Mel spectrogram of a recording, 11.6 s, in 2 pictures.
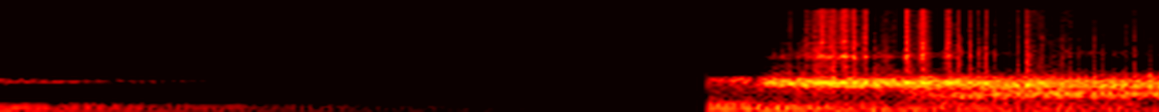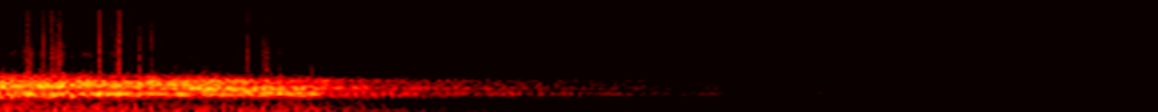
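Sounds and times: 
scary and eerie ghost sound effects: 3.6s - 9.4s.

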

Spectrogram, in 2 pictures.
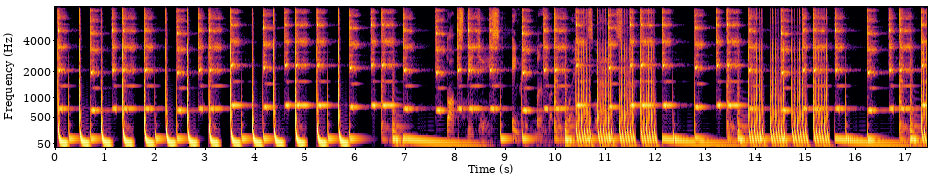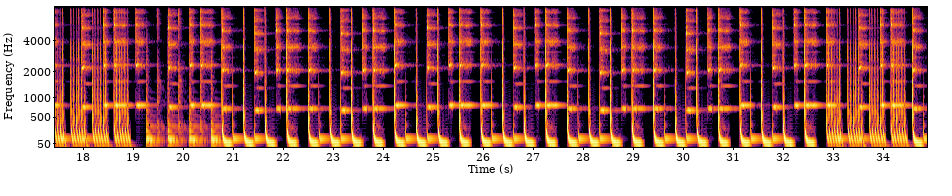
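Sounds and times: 
flute in pancadão automotivo funk: 0.0s - 34.8s
pancadão automotivo funk beat: 7.8s - 12.2s, 13.3s - 15.6s, 16.8s - 21.8s, 32.9s - 34.8s.

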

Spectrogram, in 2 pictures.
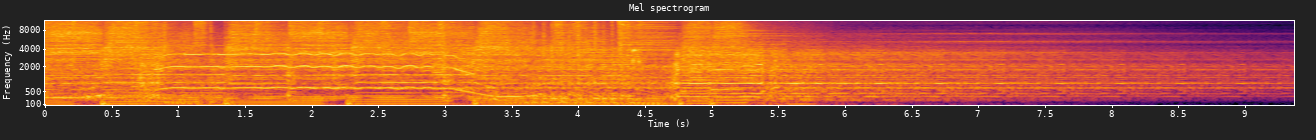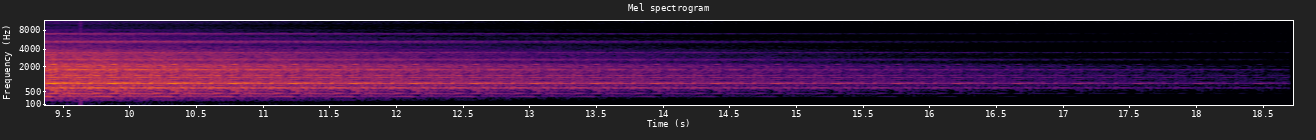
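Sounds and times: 
instrumental music: 0.0s - 9.1s.

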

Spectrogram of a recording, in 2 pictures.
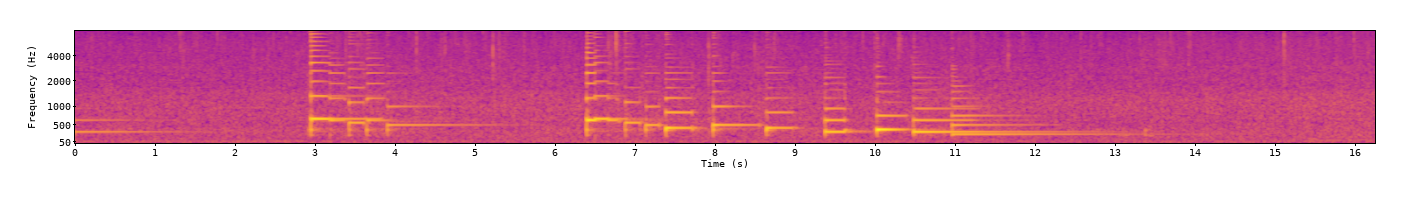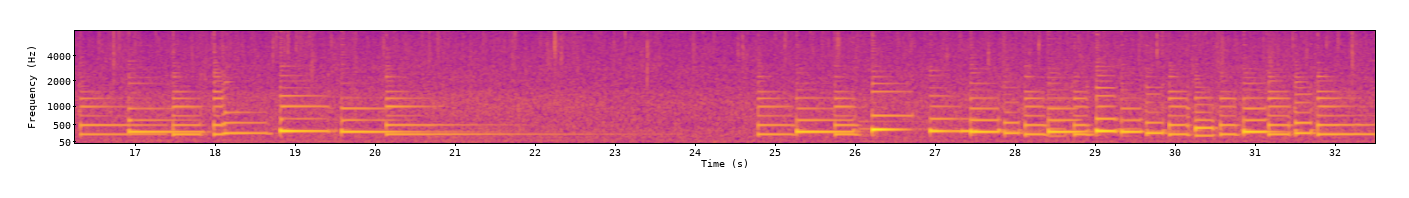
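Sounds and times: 
rain at Dongmak Beach: 0.0s - 32.5s
ukulele at Dongmak Beach: 2.9s - 5.2s, 6.4s - 13.5s, 16.3s - 22.7s, 24.8s - 32.5s.

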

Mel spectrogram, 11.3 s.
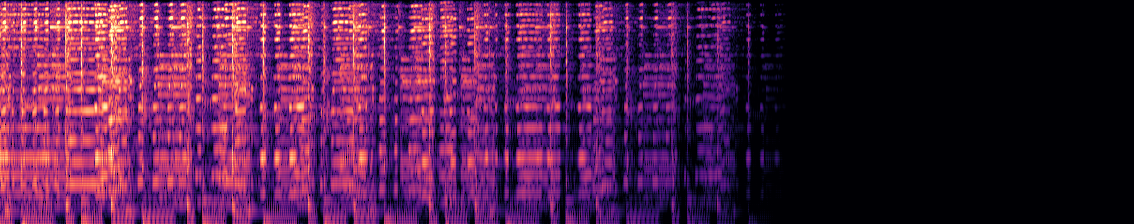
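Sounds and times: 
forronejo music: 0.0s - 7.9s.

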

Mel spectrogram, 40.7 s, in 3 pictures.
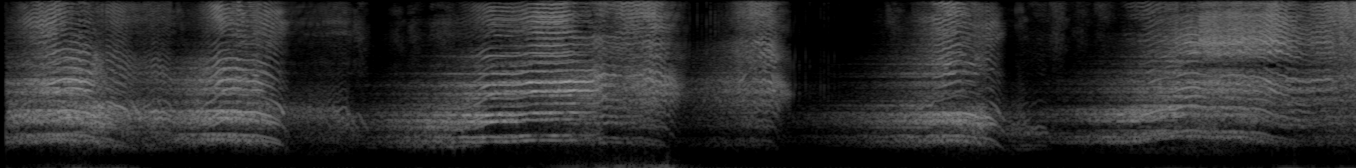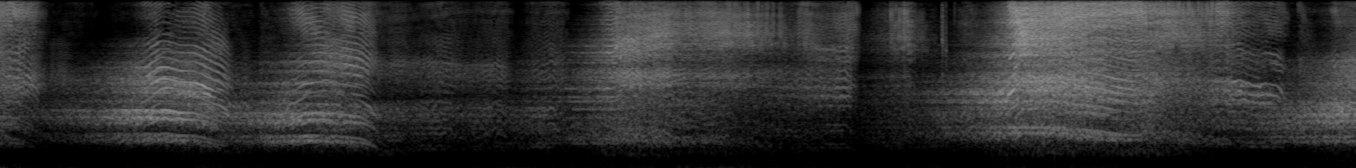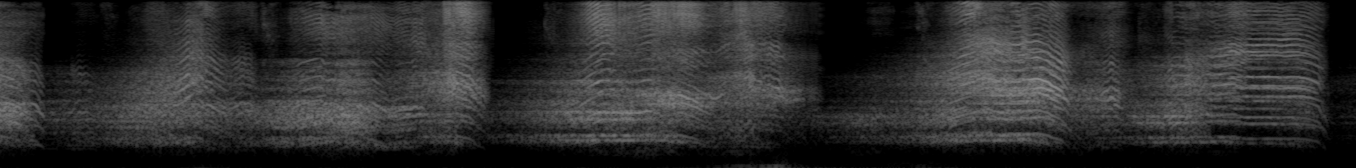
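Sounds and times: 
scary demon ghost baby crying: 0.1s - 40.6s.

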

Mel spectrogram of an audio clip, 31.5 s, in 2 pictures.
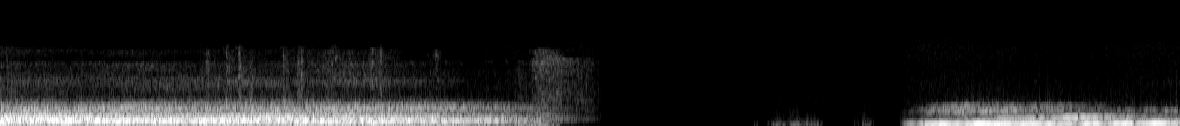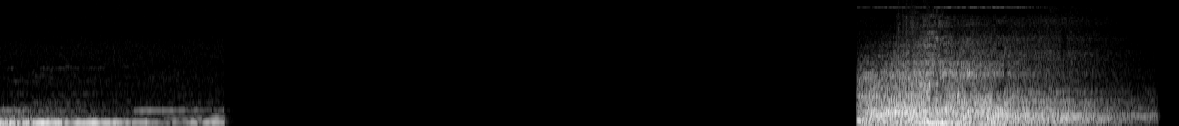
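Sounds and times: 
eerie horror whispers: 0.0s - 8.0s, 12.1s - 18.8s, 27.2s - 31.2s.

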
